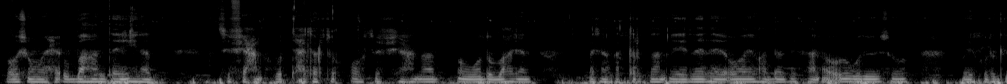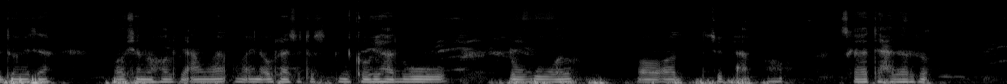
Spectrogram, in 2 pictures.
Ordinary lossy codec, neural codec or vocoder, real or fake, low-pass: none; none; real; none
